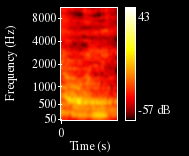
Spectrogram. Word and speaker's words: Euler: Eu preciso lembrar, Euler, na verdade, que a pronúncia é Euler, mas se escreve Euler, que o número de vértices mais o número de faces é igual ao número de arestas mais 2.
